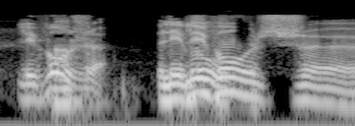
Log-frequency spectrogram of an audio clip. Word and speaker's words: Vosges: Comment ça se prononce? En Vosges? – Les Vosges. – V-O-S-G-E-S.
